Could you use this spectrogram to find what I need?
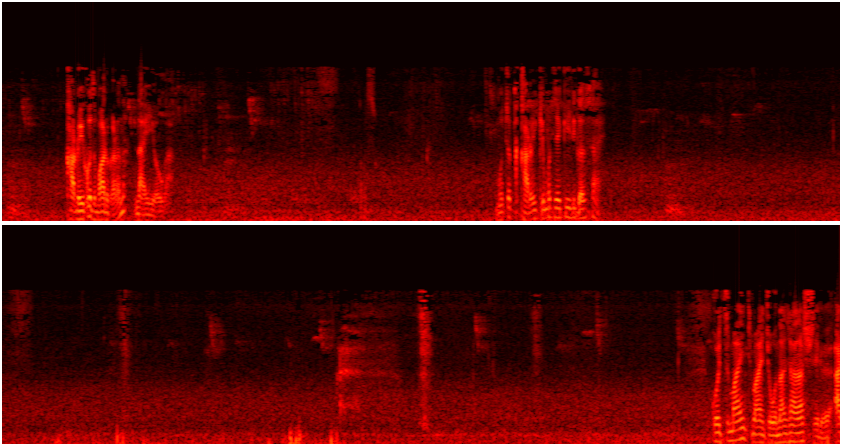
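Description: A middle-aged man speaks calmly in short bursts, close to the microphone, outdoors.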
